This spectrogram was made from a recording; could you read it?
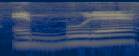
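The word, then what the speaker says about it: Emmure: And if it makes you feel bad, Emure o Emure o como lo quieras pronunciar, pero escrito así con dos M's y como suena, Emure.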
